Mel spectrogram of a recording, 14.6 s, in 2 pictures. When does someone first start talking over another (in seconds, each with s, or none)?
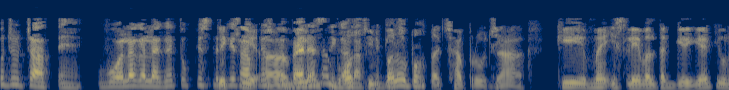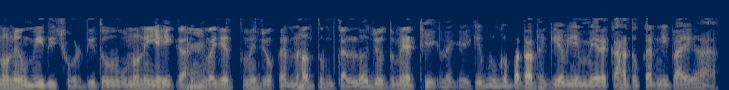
2.1 s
